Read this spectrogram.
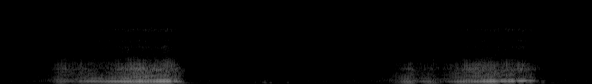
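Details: Person asleep snoring; two loud, low, rumbling snores about three and a half seconds apart, separated by quiet pauses; ordinary snoring.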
